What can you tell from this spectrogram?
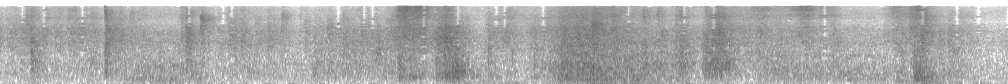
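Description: Faint rustling and a few soft knocks of someone handling a large, heavy cardboard shipping box on a plywood floor.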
